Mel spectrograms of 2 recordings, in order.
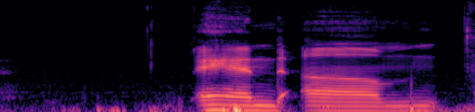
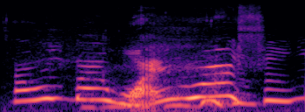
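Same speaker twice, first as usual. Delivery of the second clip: high squeak. Retold or imitated. Imitating her hiccup squeal.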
